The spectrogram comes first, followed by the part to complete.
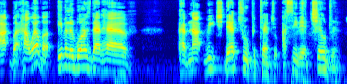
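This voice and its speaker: Over a silent background on a very clean recording, this is a normal speaking voice with an American accent. The intonation is lively and the pace moderate. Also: man, medium pitch for a man. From US, New York City (Southeastern Queens). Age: 50s. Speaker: construction business owner. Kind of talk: casual interview chat.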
